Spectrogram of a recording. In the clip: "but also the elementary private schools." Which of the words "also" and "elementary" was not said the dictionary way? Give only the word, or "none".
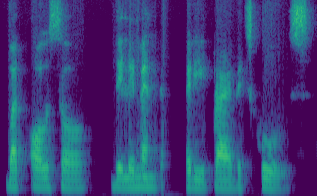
none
